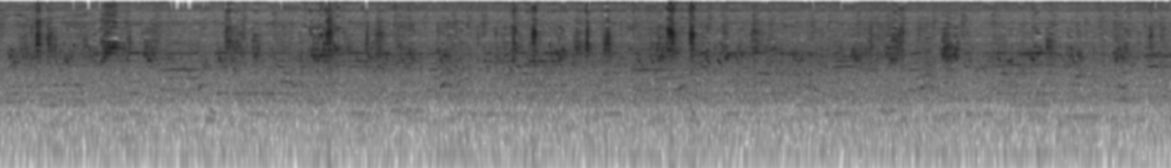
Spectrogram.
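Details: Chirping from a happy budgie: continuous high warbled chatter with many short clicks and tweets, fairly even in loudness throughout.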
